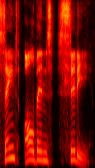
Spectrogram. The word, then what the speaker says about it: St. Albans City: Number one is St. Albans City. I'm number one. You've got to be very careful how you say it. It's not St. Albans, it's St. Albans City.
